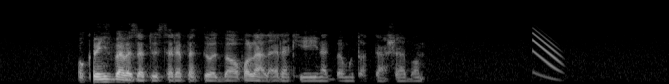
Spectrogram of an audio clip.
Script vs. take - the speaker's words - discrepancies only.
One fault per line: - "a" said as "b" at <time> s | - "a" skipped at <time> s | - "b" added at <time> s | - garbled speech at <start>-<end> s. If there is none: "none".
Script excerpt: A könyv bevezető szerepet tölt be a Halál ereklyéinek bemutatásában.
none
